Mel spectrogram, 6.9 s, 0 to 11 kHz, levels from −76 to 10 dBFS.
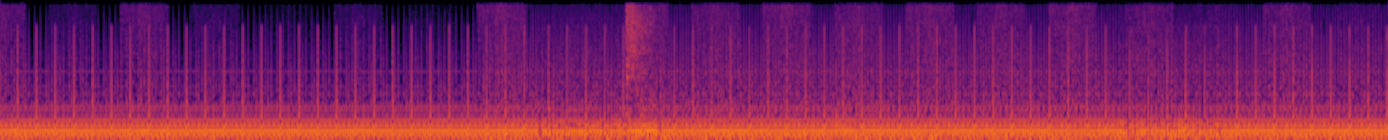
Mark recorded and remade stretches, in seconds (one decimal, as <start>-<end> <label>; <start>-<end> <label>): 0.0-2.7 recorded; 2.7-3.3 remade; 3.3-5.6 recorded; 5.6-6.1 remade; 6.1-6.9 recorded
